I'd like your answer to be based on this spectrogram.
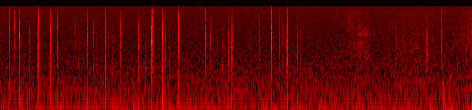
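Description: A full Lindt cardboard chocolate bar box is tapped and scratched on its front by long nails while it lies flat, then lifted upright in both hands. Soft, quick, dry clicks with bright edges sound at an uneven pace over a low, dull rumble. A brief scratchy rustle near the end comes as the box is picked up.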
